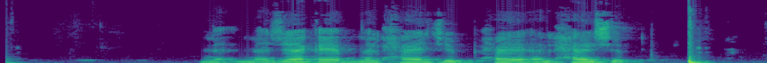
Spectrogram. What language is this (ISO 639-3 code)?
ara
